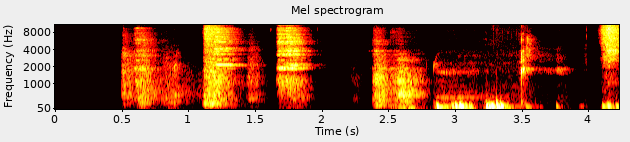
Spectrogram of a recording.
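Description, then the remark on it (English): A front door being locked: a series of sharp metallic clicks and rattles from the latch and bolt, several quick bursts in a row with no one talking. “Lock the door. I am black. We lock all doors of where I'm from.”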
